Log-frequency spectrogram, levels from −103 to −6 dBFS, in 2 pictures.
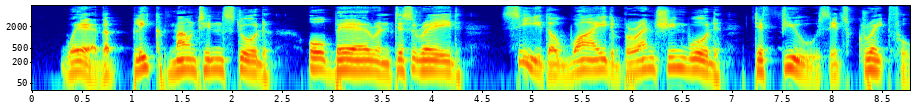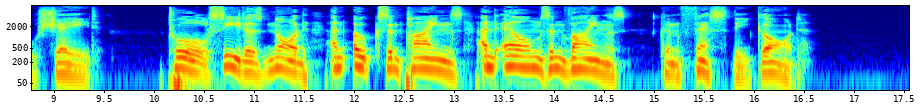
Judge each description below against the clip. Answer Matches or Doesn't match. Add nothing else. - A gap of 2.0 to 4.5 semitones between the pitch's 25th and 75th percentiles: Doesn't match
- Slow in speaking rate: Matches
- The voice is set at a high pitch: Doesn't match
